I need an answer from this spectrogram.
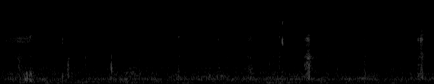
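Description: Faint close-up chewing of a mouthful of fried eggs and tomatoes with the mouth closed, with a few short, soft clicks scattered through it.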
